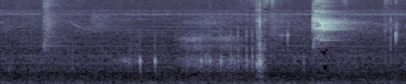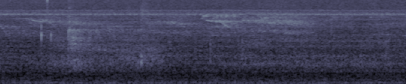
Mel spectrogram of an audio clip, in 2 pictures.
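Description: Scattered short bird chirps over a faint steady high hiss, with one sharp, louder sound about three seconds in.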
